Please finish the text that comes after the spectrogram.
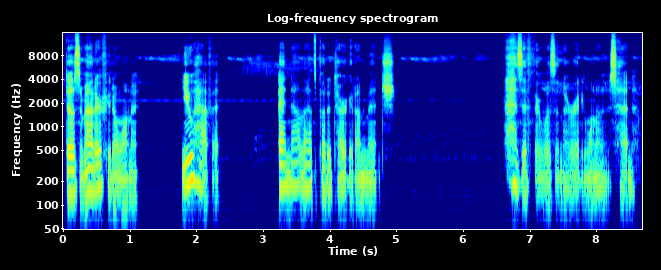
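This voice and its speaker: Gruff no-nonsense cop in an audio drama, voiced by a man, blunt threats, gravelly fry, fairly high for a man. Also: sing-song, moderate pace, pauses often, no echo, exaggerated voice. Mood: stern. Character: stern adult male cop who runs the morgue. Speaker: detective.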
